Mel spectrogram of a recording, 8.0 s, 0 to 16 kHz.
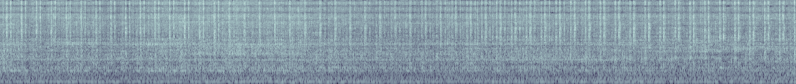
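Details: Skoda Fabia 2002 engine knock: sharp, even knock at idle about three per second, clearly over the engine note; internal knock, source undiagnosed.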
